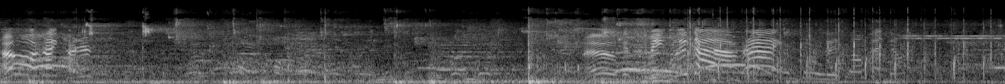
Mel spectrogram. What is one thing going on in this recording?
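Young men shout and cheer excitedly in a large echoing gym.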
